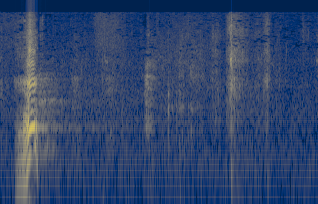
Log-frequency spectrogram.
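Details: Pembroke Welsh Corgi playing in a park lets out one loud, abrupt bark, followed by a few faint, soft sounds.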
